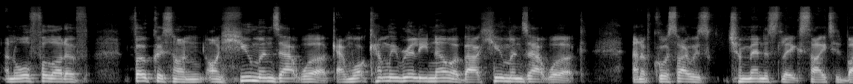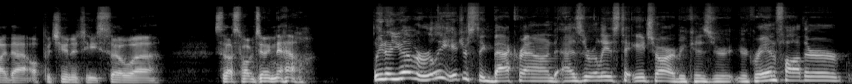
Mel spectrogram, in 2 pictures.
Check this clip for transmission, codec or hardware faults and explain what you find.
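One transmission fault: a call bitrate drop from 4.63 to 7.79 s. The speech turns coarse and muffled for about 1.85 s at its worst, fitting an encoder cut from about 32 to 15 kbps, then recovers. Unlike packet loss, there are no gaps or clicks, only a smearing of the sound.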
